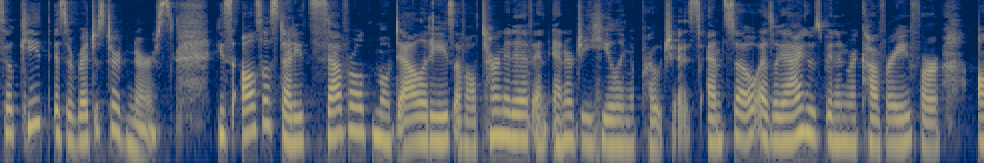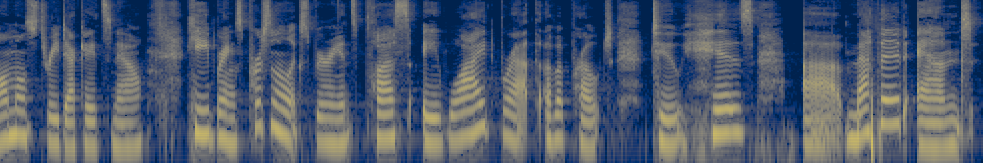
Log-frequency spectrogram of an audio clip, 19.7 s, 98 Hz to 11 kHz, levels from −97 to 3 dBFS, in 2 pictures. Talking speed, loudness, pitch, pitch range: 140 wpm, -28 LUFS, 195 Hz, 175-225 Hz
